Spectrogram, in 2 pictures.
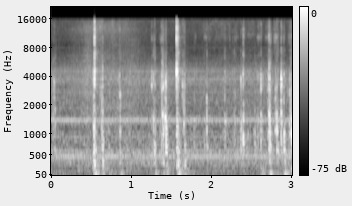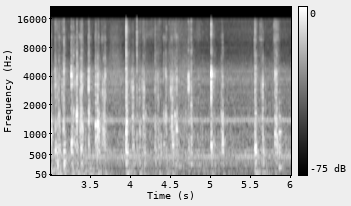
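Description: Both hands type with their fingertips on a full-size, hollow Corsair K35 backlit mechanical keyboard, with plastic keycaps on a plastic body. They produce an irregular stream of bright, clicky plastic taps that stop almost instantly, with quicker bursts in the middle and a few louder strikes standing out. A faint steady tone runs underneath.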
